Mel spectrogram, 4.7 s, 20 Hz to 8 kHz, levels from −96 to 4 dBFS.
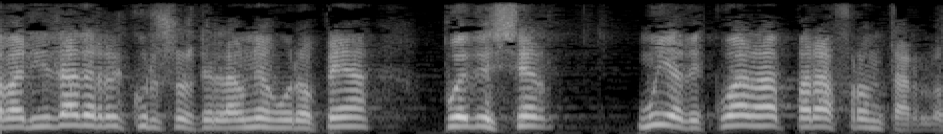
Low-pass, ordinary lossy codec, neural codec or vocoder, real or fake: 7.2 kHz; none; none; real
